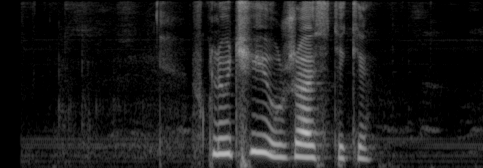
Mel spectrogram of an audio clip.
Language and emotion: Russian, sad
